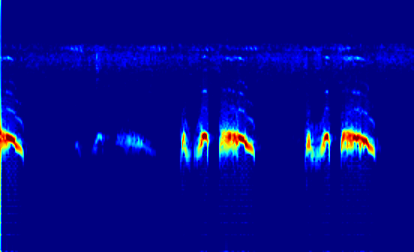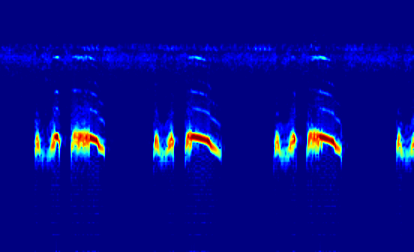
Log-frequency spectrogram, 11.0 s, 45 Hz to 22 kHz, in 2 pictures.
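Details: Repeated Spotted dove calls, recorded to train doves: a soft single coo and a faint phrase, then a run of loud three-part coo-coo-croo phrases about every 1.5 seconds, low and hollow, with no other noise.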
